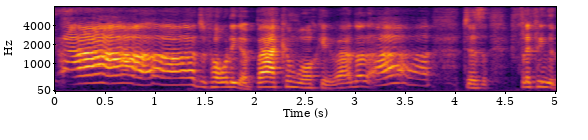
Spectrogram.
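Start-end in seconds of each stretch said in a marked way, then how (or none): 0.1-1.4 long, very high imitated scream; mock scream. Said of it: "and just screaming". 3.2-3.8 high, long imitated wail; mock pained scream. Retold scream of pain while walking.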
